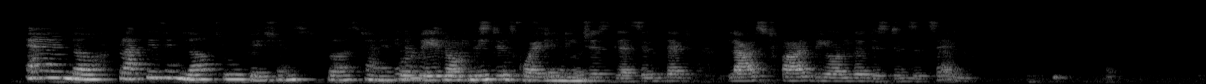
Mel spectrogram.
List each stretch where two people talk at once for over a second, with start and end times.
4.0-5.9

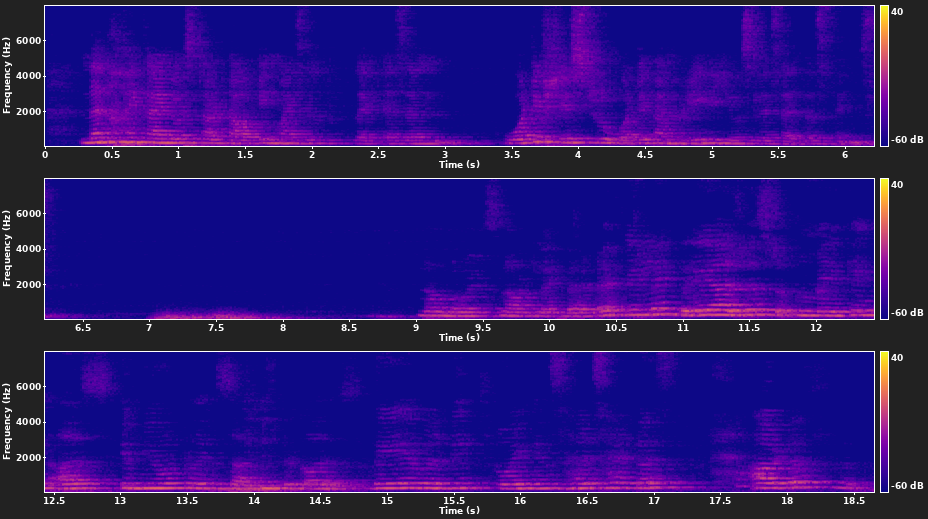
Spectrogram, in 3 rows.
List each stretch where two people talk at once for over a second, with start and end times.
none

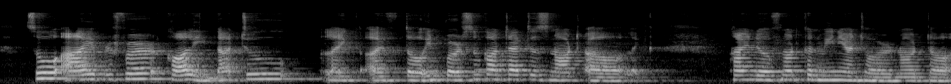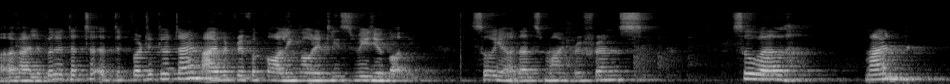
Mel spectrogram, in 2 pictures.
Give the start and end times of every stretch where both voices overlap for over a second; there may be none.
none

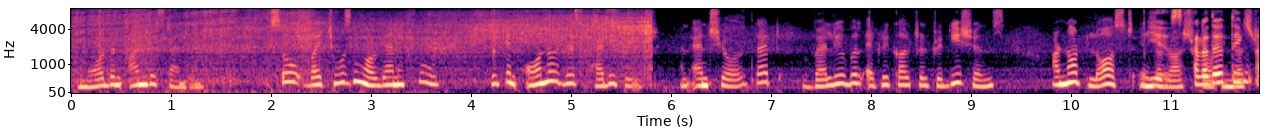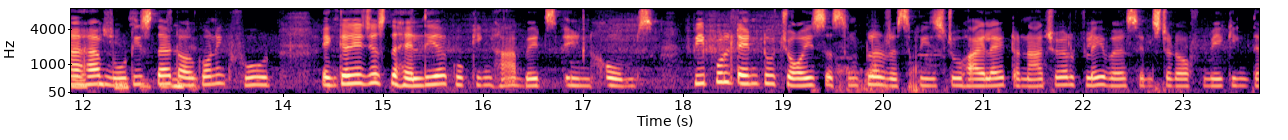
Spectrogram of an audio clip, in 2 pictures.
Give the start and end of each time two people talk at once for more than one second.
10.8-13.1

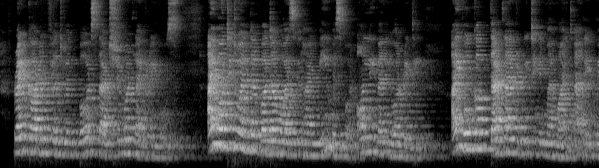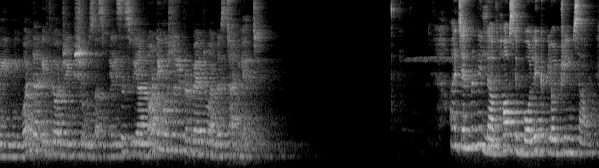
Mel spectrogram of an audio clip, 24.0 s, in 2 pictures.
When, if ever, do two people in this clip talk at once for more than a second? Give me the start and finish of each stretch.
none

